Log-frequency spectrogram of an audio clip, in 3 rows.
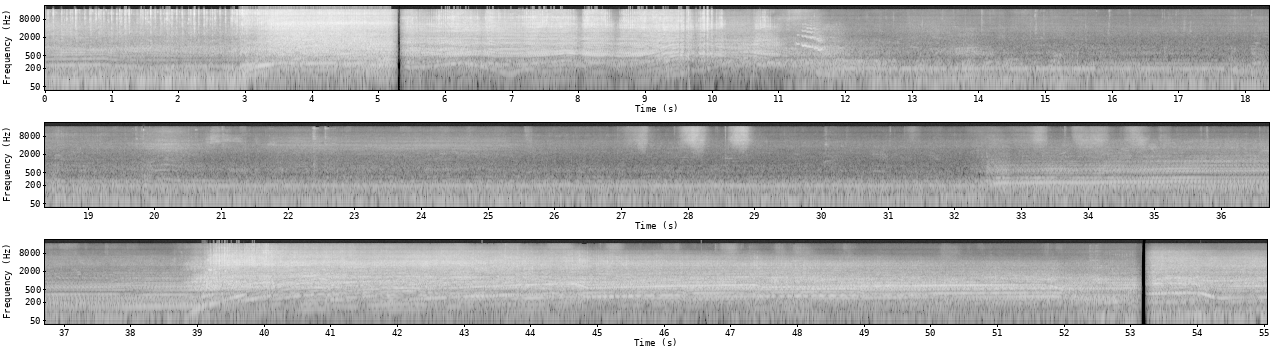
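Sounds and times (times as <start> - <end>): engine revving: 0.0 - 12.4, 35.1 - 55.0
engines idling: 0.0 - 48.1.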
